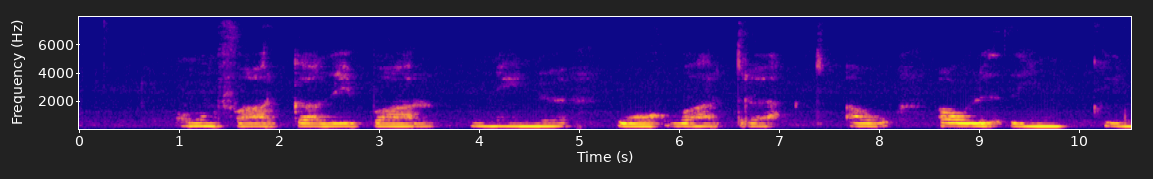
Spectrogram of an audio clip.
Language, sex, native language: Icelandic, male, Icelandic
